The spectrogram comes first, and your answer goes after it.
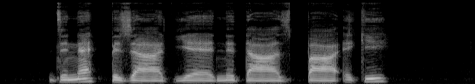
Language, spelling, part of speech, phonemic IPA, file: Navajo, Diné bizaad yee nidaazbaaʼígíí, noun, /tɪ̀nɛ́ pɪ̀zɑ̀ːt jèː nɪ̀tɑ̀ːzpɑ̀ːʔɪ́kíː/, Nv-Diné bizaad yee nidaazbaaʼígíí.ogg
- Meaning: plural of Diné bizaad yee naazbaaʼígíí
